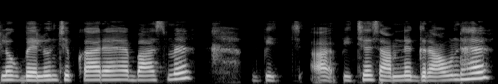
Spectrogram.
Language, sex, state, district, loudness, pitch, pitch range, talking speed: Hindi, female, Jharkhand, Deoghar, -16 LUFS, 205 Hz, 195-215 Hz, 130 wpm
